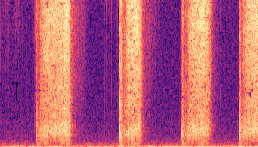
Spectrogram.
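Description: A small natural-fiber hand broom sweeps through a small heap of fine green sand on a dark surface. Four separate brushing strokes are heard, each a bright, hissy rub of bristles through the sand that swells and fades with quiet gaps between.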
